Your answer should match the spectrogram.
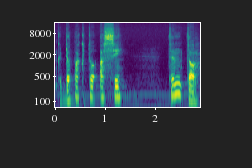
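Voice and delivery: faltering mock-dignified husband; grumbling composure. A narrator's reading. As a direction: fumble for the word while keeping up dignity. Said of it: "bručel pan Kalous, snaže se zachovat důstojný klid".

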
